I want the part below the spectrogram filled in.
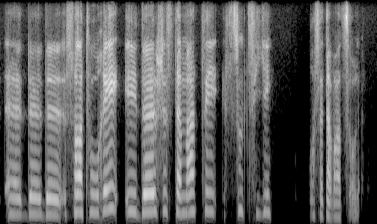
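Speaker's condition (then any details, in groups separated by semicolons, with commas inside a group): Cerebral palsy; since birth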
